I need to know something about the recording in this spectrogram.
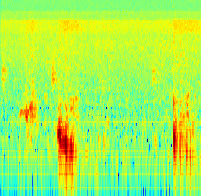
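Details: Indoor puppy pen holding four-week-old Cavalier King Charles Spaniel pups from Daisy's litter; a soft rising whine, then a louder wavering whimper, and after a pause a final short yelping cry.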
